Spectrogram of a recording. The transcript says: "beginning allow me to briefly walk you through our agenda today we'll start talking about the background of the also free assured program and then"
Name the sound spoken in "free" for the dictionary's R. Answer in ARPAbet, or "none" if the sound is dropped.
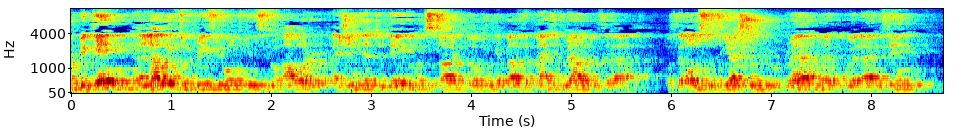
none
